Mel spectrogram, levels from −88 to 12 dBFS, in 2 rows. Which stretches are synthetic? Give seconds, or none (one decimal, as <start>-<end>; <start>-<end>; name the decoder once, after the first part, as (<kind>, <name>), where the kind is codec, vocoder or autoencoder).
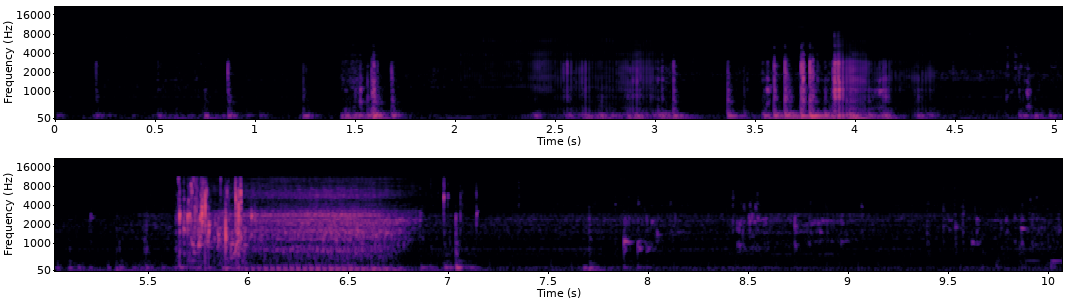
2.0-3.0 (vocoder, BigVGAN v2); 3.9-4.4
